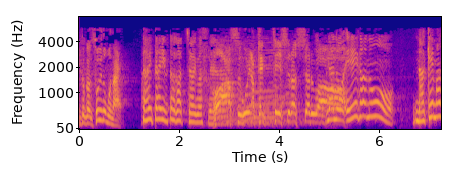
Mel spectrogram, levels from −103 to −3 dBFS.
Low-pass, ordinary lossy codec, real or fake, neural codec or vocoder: 7.2 kHz; MP3, 24 kbps; real; none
